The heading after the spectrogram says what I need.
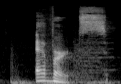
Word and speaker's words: Everett: I want to pronounce his name correctly. Everts, right?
